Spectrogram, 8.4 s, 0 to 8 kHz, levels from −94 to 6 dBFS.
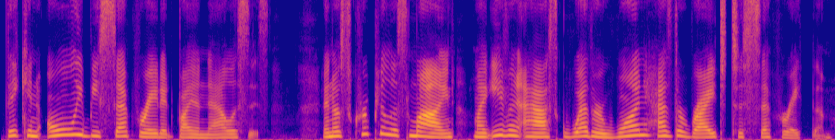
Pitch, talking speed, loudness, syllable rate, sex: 235 Hz, 160 wpm, -20 LUFS, 5.0 syllables/s, female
